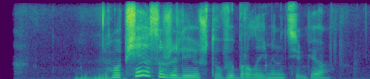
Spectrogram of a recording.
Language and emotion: Russian, neutral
